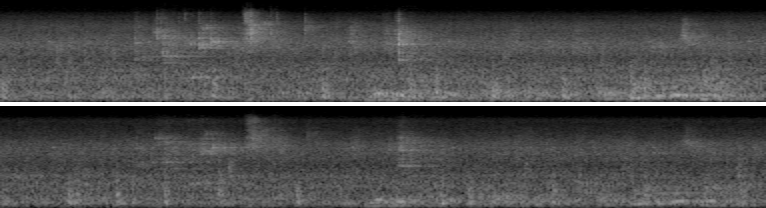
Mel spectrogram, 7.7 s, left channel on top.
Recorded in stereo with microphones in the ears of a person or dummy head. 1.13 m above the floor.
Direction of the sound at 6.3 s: 85° left.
